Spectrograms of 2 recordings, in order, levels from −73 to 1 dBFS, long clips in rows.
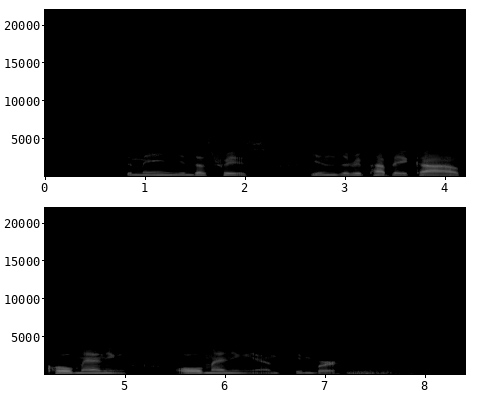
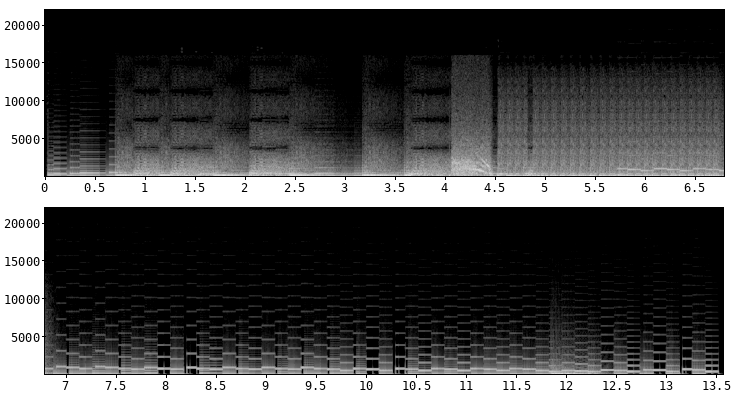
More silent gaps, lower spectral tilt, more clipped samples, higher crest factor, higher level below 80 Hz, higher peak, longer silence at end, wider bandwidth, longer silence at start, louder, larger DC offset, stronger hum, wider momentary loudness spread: first, 2.56-2.64 s, 5.40-5.45 s vs none; about the same, -5 dB/octave vs -6 dB/octave; neither; first, 22 dB vs 12 dB; second, -88 dBFS vs -30 dBFS; second, -32 dBFS vs -6 dBFS; first, 0.55 s vs 0.05 s; second, 7.2 kHz vs 15.5 kHz; first, 0.8 s vs 0 s; second, -52 LUFS vs -20 LUFS; neither; neither; first, 16 LU vs 6 LU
